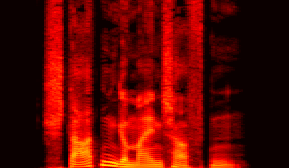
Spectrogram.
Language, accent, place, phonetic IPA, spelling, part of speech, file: German, Germany, Berlin, [ˈʃtaːtn̩ɡəˌmaɪ̯nʃaftn̩], Staatengemeinschaften, noun, De-Staatengemeinschaften.ogg
- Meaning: plural of Staatengemeinschaft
